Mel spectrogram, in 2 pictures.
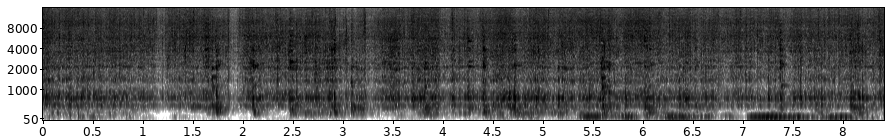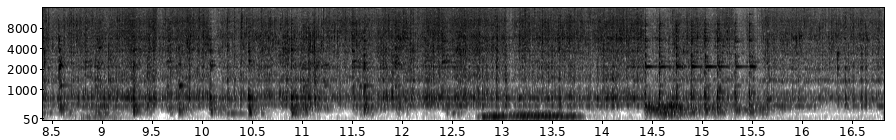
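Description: Ginger and onion sautéing in a hot pan for Filipino chicken tinola, a steady close sizzle with stirring scrapes and occasional clinks of a utensil against the pan throughout.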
